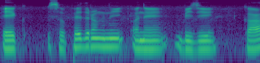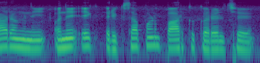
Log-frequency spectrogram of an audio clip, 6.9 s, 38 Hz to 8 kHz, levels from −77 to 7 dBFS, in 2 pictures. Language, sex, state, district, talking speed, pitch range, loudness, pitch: Gujarati, male, Gujarat, Valsad, 120 wpm, 130-155 Hz, -22 LUFS, 140 Hz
